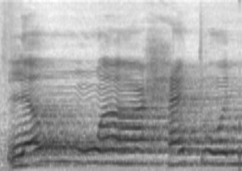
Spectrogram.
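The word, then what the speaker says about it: لواحة: Waw bertasydid ya, ditekan membacanya. Saat menekan huruf waw, bibir dihimpun ke depan sesuai dengan makhrajnya syafatain. Lawa ditekan sekali saja, jangan ditahan terlalu lama. Bukan lawa, tidak ya.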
